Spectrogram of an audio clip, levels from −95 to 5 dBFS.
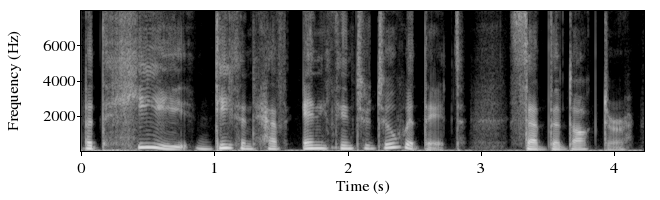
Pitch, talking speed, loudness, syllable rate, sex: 155 Hz, 170 wpm, -20 LUFS, 4.0 syllables/s, male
